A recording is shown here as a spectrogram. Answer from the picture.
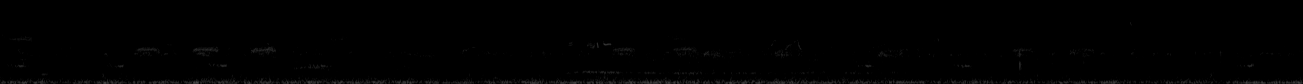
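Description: Faint, scattered calls and chirps of several birds over a low rumble.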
